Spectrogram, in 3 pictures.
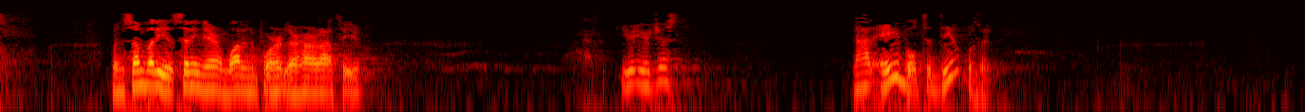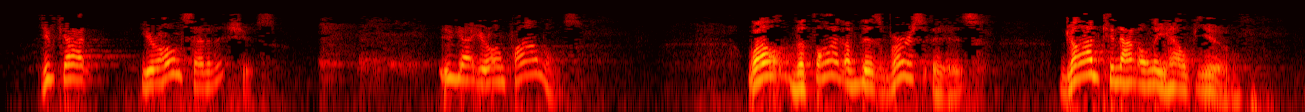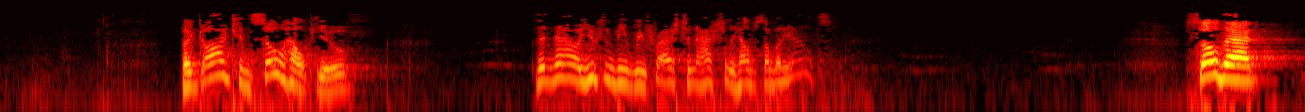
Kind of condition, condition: setting, large echoing room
